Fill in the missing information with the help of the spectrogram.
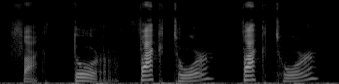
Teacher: you have to make an emphasis in the last syllable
